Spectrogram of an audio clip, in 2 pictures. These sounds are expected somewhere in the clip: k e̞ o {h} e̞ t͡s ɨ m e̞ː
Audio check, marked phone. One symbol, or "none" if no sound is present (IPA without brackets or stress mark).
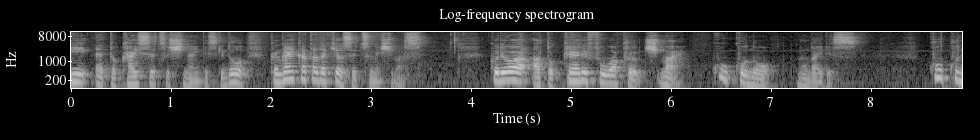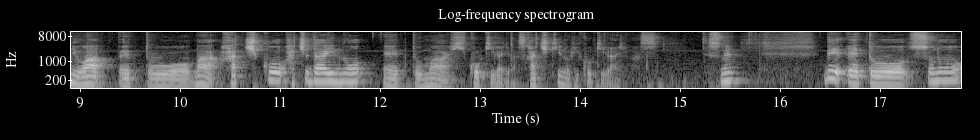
s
